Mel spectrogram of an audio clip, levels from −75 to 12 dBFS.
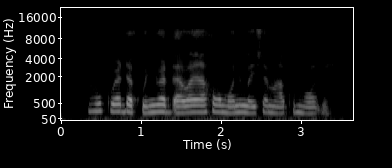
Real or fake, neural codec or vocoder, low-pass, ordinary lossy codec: fake; codec, 24 kHz, 1.2 kbps, DualCodec; 10.8 kHz; Opus, 24 kbps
